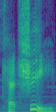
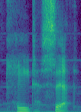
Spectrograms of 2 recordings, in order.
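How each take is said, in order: First: The name sounds like the word 'catchy'. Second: The name sounds like 'kate sith', two words. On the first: This is the original Gaelic pronunciation. "the original Celtic or, or Gaelic version, which is pronounced" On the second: This is the pronunciation the game company endorses. "According to Square Enix, it is actually pronounced"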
